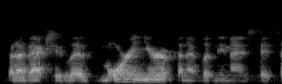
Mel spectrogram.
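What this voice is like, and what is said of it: American English accent. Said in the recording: “My accent betrays that I grew up in the United States.”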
